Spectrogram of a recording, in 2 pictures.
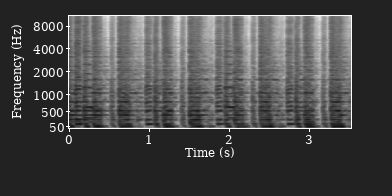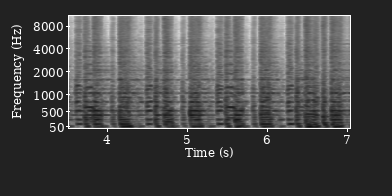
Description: Melody 3, 136BPM; Alone Melody 3

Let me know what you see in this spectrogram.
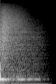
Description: Snare, trap

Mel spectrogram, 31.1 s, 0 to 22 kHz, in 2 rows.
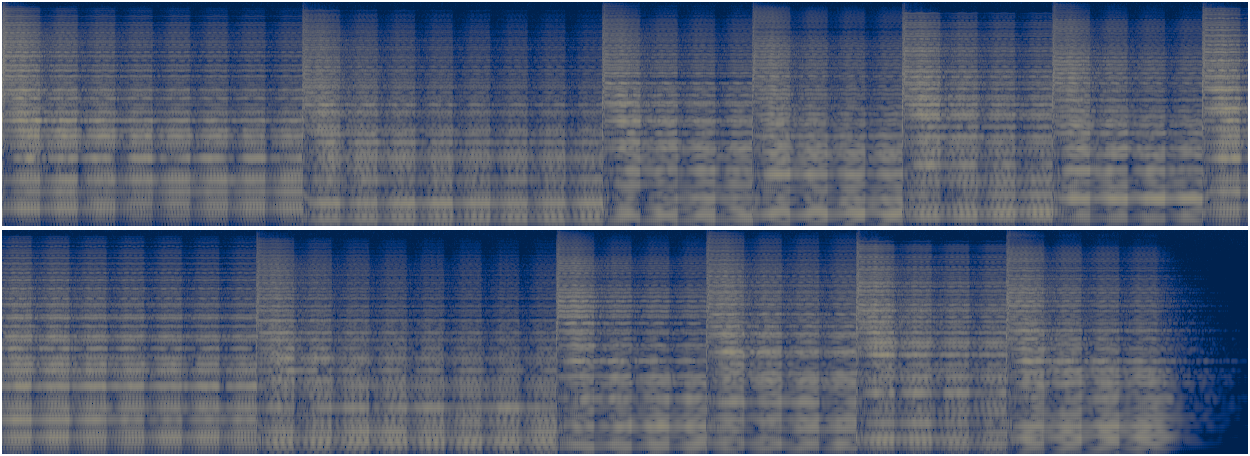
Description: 128BPM Lead Root G# SC; Zeta; Vengeance Samples; Zeta Kit

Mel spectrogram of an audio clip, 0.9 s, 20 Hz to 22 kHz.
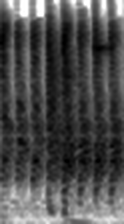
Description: Fill Ins 128BPM; Vengeance Samples

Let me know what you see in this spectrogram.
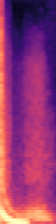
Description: BD Punchy; Vengeance Samples; Bassdrums

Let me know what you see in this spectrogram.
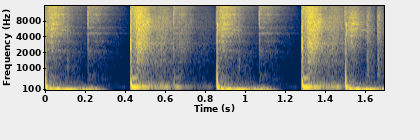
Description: Loops BB 140, BreakBeats; Vengeance Samples

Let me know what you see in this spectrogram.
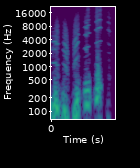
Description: Transform Med, vinyl record cuts longs

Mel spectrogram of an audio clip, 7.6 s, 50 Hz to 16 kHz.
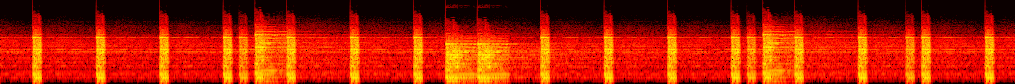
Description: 126BPM Cutted; Vengeance Samples; Tech Freak Kit

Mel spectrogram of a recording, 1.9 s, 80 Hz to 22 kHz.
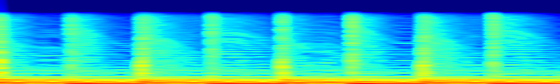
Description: VFX2 Loop 128 BPM

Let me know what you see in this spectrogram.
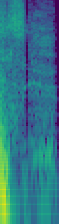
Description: Beatbox Snare, Human Beatbox; Vengeance Samples; Special Sounds

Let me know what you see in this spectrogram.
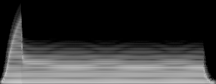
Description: Arp D G2, ARP Odyssey, synth samples; musicradar-synth-samples

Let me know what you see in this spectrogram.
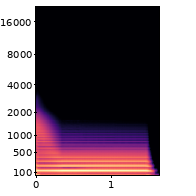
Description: Root F, Bass

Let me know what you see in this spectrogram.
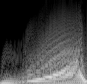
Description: Acid Sounds G, Synths; Vengeance Samples

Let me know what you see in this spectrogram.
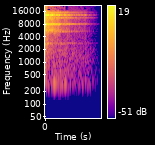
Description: Open Hihat; Vengeance Samples; VEE Cymbals

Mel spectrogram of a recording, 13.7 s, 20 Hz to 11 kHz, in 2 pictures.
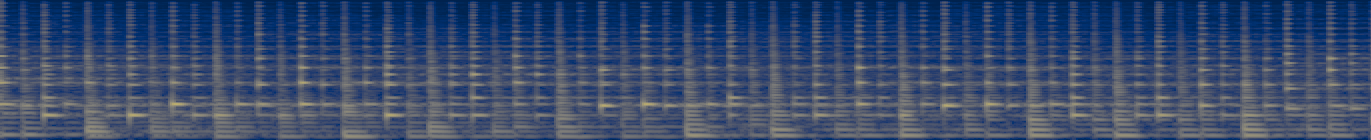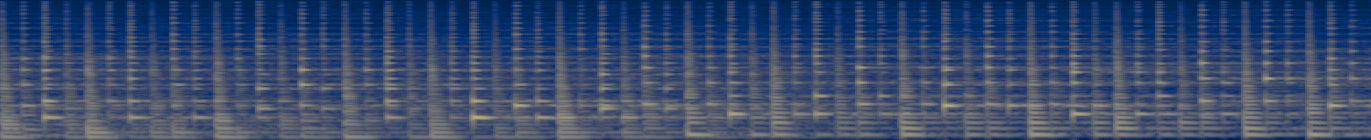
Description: Pluck Melo WET 140BPM, Eminor; Melody & Synth; Vengeance Samples; Incast Kit

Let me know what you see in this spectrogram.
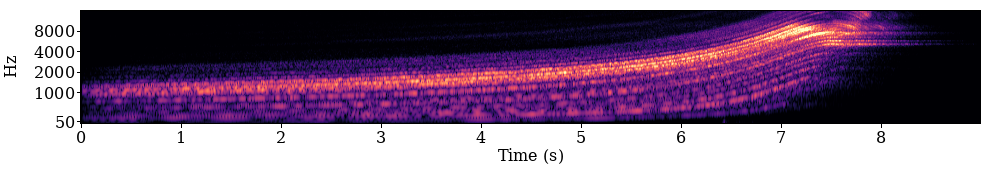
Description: Uplifter

